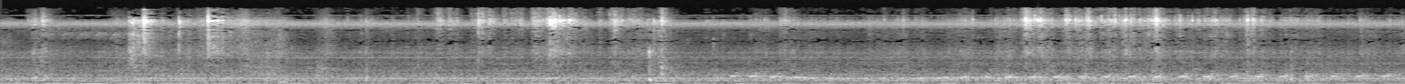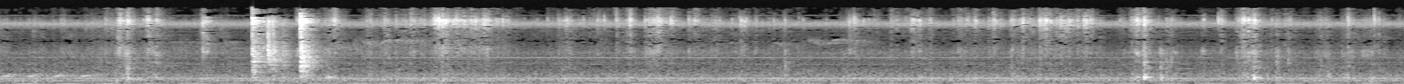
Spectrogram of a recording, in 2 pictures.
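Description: Aluminium foil crinkling and a wheel cutter clicking as a sheet of dried mango leather is peeled off the foil and cut on it: scattered short crackles, with a louder cluster a little past the middle, over a steady low hum.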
